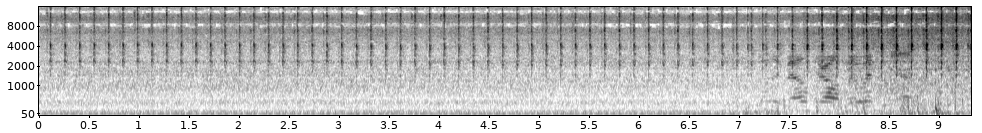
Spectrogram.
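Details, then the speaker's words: Chevy K30 one-ton Forest Service truck, V8 idling: sharp regular tick about three times a second over idle; valve train tick, unresolved, owners suspect a wiped cam lobe or collapsed lifter. "not real sure what the problem is could be a wipe cam lobe could be a collapsed lifter so we're just going to kind of leave this as is"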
